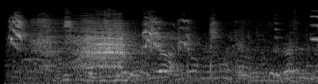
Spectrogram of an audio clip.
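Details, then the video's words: Rose-ringed parakeets give harsh, grating screeches: a loud raspy burst early on, then shorter scattered squawks over a faint noisy background. "The sound of the beautiful Tia birds"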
